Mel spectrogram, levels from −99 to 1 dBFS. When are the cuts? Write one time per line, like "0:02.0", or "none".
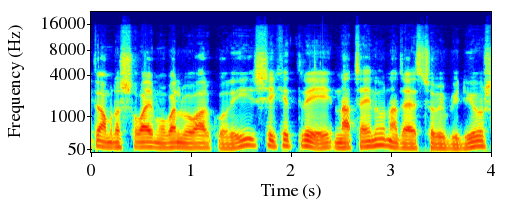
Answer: none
